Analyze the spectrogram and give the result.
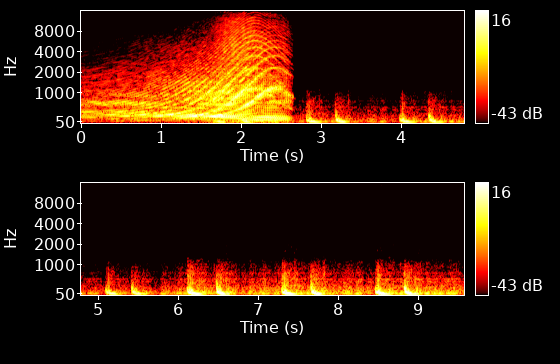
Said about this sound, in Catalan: Jo sóc el cor. Em fas notar sempre mitjançant els batecs. M'heu escoltat algun cop, oi? I tant! I alguns cops que bategues més lent, en canvi d'altres que més ràpid.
